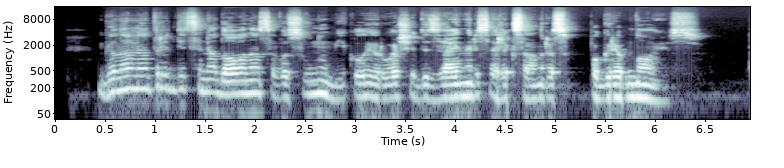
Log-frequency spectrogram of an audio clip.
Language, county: Lithuanian, Vilnius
